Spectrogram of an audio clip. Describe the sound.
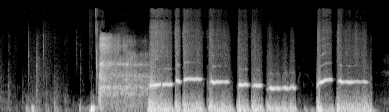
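A short whistled tune of a song's opening, given as a clue in a song-guessing game, about seven sustained notes, mostly steady in pitch with a few small upward slides, each separated by brief breaths, preceded by soft puffing breaths.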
